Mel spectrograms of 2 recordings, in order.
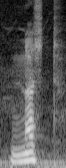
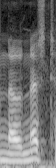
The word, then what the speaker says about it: Nernst: इसको बोलते हैं सिंपल नस्ट, शॉर्टकट में इसको नस्ट इक्वेशन ही बोलेंगे, लेकिन इसका प्रॉपर जो प्रोनाउंसिएशन है वो प्रोनाउंसिएशन है नर्नेस्ट। तो प्रॉपर प्रोनाउंसिएशन नर्नेस्ट है, लेकिन उसे नेस्ट इक्वेशन भी पढ़ते हैं।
